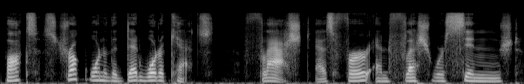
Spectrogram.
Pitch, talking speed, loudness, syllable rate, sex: 160 Hz, 185 wpm, -20 LUFS, 4.4 syllables/s, female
